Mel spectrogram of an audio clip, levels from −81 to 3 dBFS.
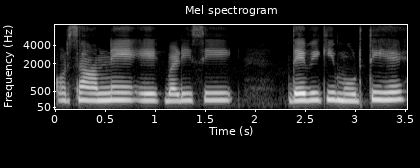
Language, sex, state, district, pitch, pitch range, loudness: Hindi, female, Madhya Pradesh, Bhopal, 220 Hz, 210-225 Hz, -16 LUFS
